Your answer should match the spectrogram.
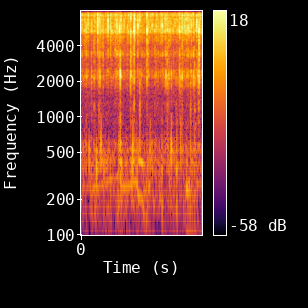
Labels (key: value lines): label: biophony, cascading saw
recorder: HydroMoth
